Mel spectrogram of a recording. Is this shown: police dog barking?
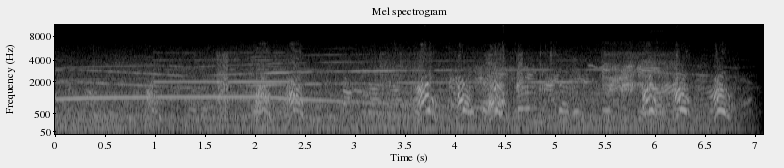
yes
